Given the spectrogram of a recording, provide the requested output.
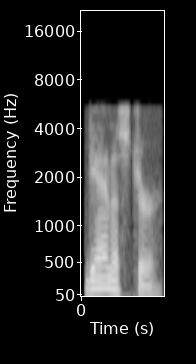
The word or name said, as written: ganister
